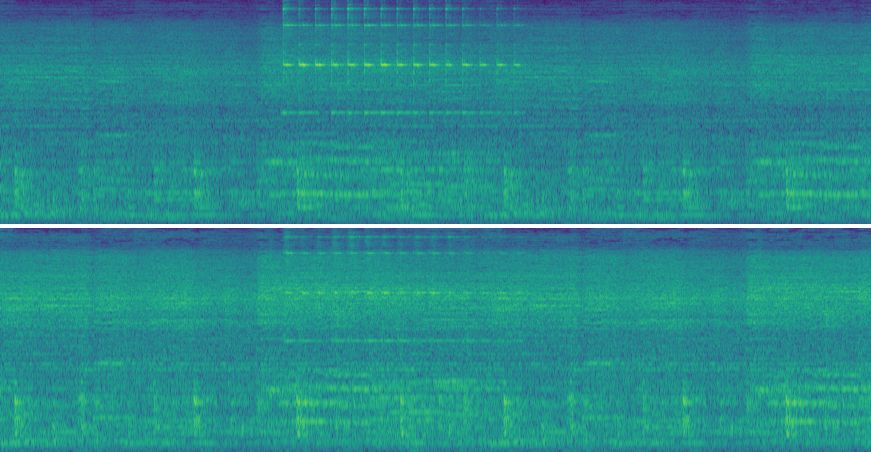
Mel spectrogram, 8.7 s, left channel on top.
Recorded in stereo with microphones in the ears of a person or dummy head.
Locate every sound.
0.0 s a machine running: 65° right (ahead or behind), 2.5 m
2.8 s tapping: 30° left (ahead or behind), 4.5 m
